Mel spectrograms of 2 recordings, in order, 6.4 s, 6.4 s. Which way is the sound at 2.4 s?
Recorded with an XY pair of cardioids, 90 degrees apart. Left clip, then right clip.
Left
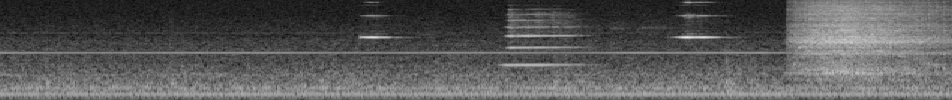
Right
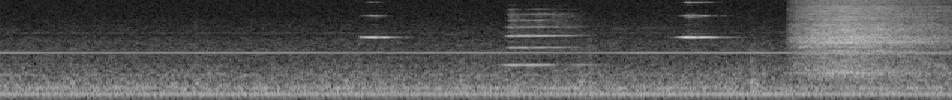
60° left.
